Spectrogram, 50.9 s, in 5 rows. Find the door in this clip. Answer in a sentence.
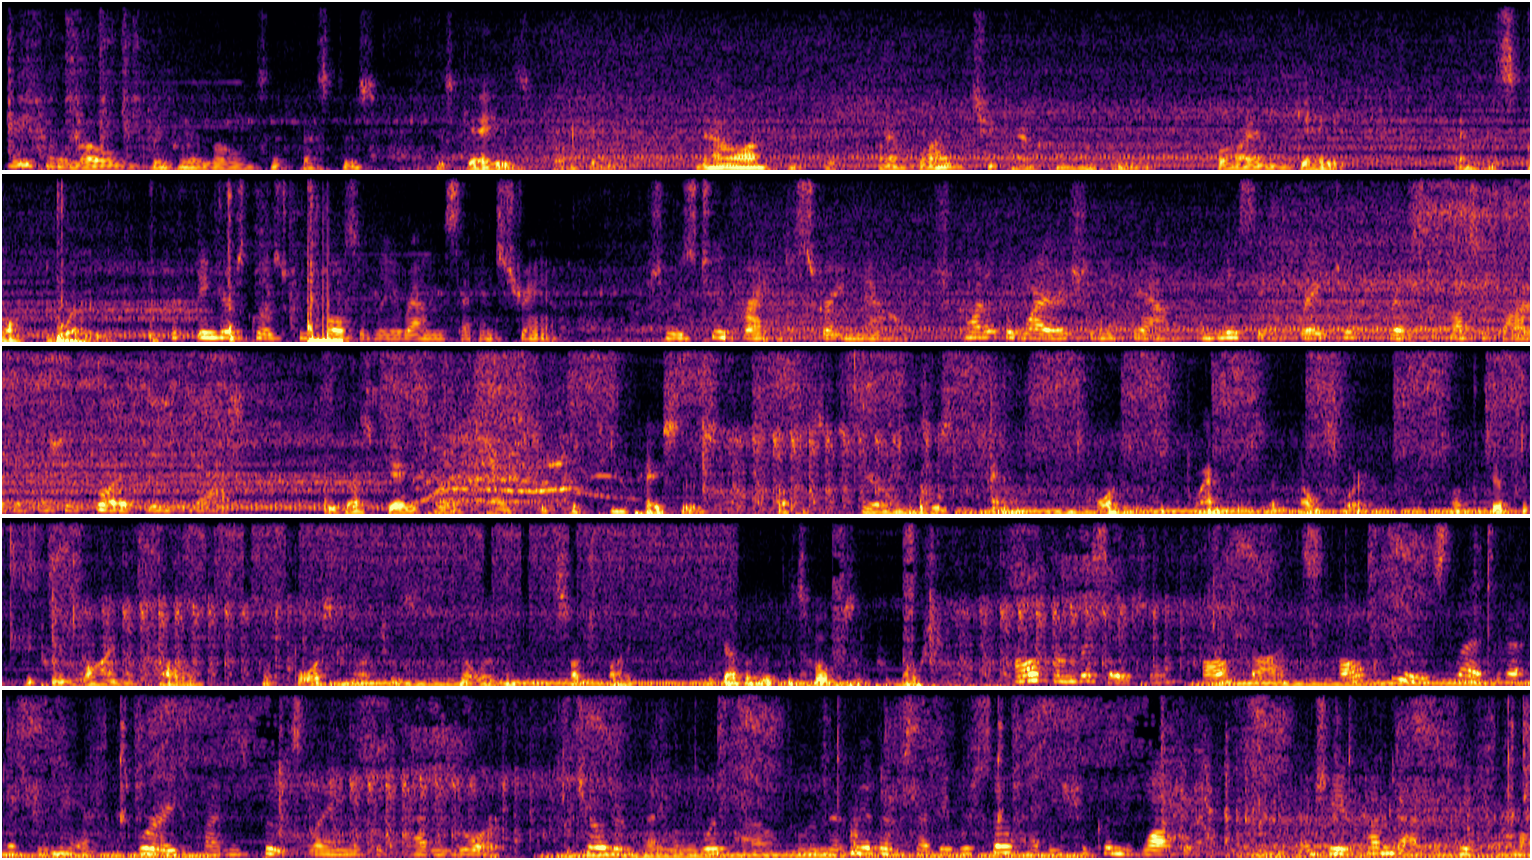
You can hear the door from 10.6 to 12.5 s, from 26.2 to 27.2 s and from 46.4 to 47.0 s.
